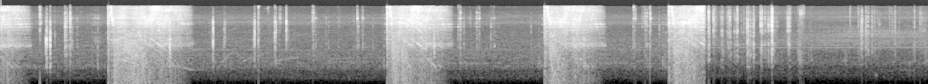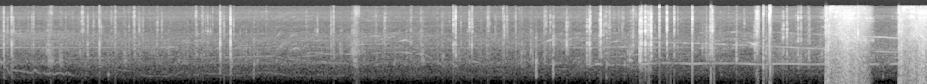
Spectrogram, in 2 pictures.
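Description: Compound miter saw cutting hardwood strips, sped up by the time-lapse into a string of short, clipped bursts: about five in quick succession, then a quieter stretch of small clicks and handling, then a few more cuts near the end.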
